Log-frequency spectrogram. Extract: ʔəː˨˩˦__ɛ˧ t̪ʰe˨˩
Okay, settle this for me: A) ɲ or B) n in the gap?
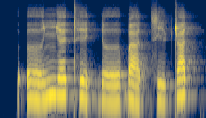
A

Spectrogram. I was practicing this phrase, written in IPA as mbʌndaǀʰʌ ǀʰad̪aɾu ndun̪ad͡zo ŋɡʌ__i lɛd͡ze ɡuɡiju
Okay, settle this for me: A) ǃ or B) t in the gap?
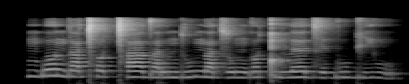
A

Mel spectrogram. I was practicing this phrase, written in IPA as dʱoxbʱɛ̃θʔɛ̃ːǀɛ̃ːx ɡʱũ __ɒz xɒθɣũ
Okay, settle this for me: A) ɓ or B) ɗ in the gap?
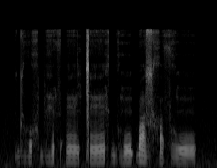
A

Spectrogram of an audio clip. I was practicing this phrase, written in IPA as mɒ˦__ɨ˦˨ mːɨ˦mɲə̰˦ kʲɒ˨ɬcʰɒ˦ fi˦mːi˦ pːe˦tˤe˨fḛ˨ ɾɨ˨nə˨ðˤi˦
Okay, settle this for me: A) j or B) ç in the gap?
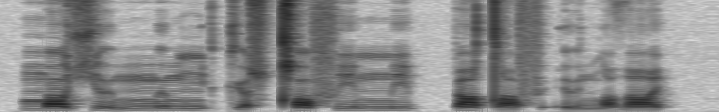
B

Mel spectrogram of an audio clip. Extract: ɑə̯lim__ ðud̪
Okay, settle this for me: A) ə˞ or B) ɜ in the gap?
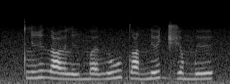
B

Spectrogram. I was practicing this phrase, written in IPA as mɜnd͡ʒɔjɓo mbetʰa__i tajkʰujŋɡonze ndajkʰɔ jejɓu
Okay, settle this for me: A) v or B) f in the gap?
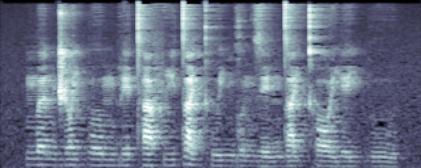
B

